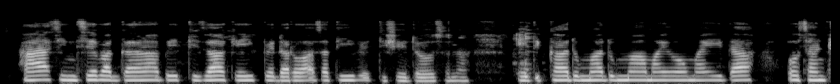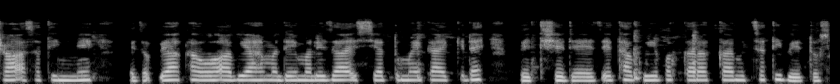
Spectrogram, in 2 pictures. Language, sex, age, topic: Gamo, female, 18-24, government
